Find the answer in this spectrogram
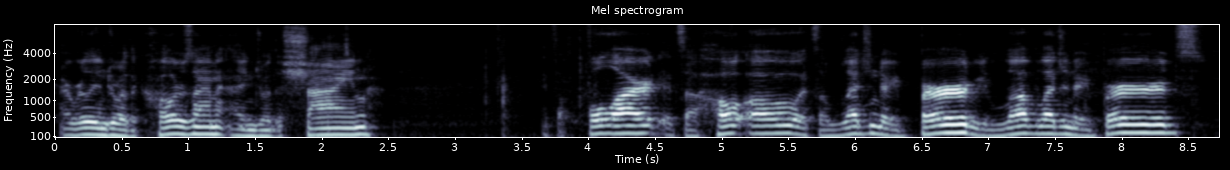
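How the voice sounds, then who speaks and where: A man's voice: medium pitch, moderate pace, fairly bright tone. A father in his thirties chatting casually and joking with his son while opening trading card packs at home. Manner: playful, jokey, silly sing-song bits. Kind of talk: casual family unboxing chat.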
